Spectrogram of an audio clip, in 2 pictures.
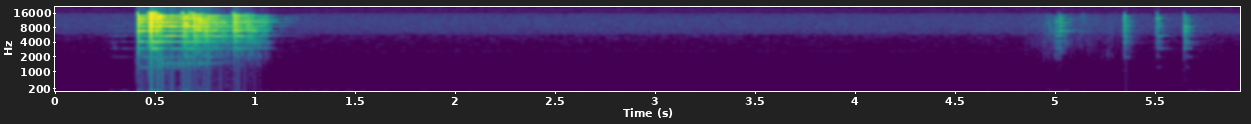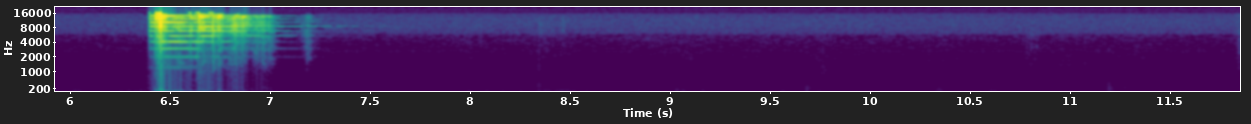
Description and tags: metal rods drop
metal rods being dropped
drop, rods, sticks, fall, metal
